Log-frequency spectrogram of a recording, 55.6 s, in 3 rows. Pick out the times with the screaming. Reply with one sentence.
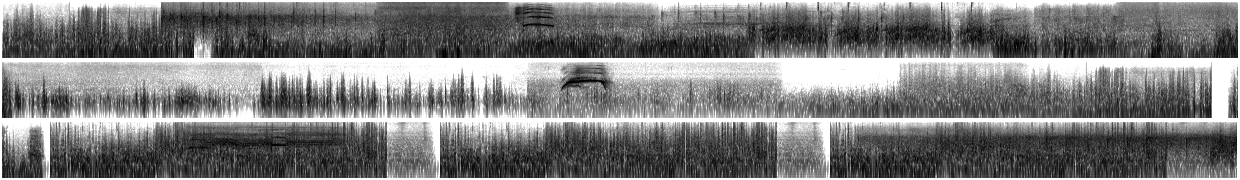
The screaming can be heard from 7.7 to 8.3 s, from 26.9 to 27.6 s and from 39.8 to 42.2 s.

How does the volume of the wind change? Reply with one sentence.
The loudness of the wind goes down, then up.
